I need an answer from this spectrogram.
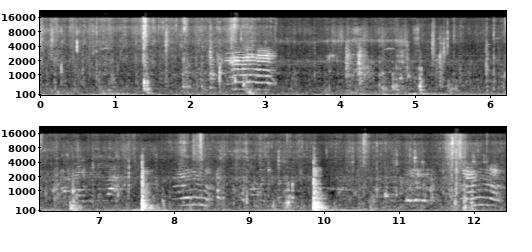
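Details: Farm goats kept in a village goat-farming venture, bleating several times in wavering, nasal bursts with stacked overtones, spaced irregularly across twelve seconds, over people talking nearby and a steady low rumble.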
